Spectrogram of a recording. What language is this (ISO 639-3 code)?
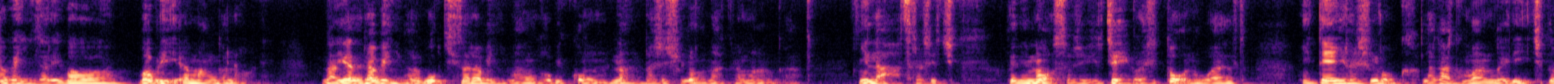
ztn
